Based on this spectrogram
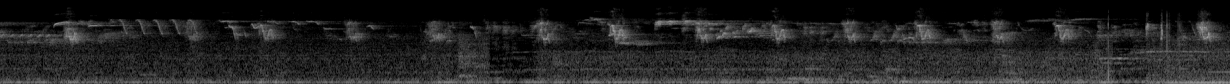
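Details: Several house sparrows chirping busily, overlapping bright chirps and short twittered runs almost without pause, set against constant low-pitched background rumble.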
